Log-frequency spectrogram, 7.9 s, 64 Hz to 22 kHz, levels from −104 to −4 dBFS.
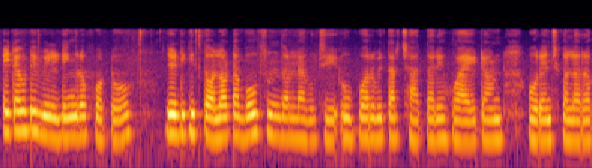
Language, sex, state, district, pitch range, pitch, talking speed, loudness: Odia, female, Odisha, Sambalpur, 175-200 Hz, 185 Hz, 160 wpm, -19 LUFS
